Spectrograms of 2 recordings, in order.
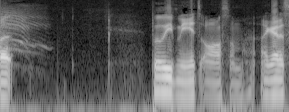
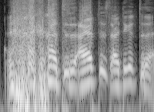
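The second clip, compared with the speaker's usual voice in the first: laughing through the words, pitched up and louder; 8 semitones higher, 6 dB louder than usual. Real, not acted. Speaker catching themself on their own accent remark, laughing. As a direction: break into a laugh as you restart. Laughs while starting to correct herself.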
